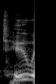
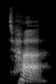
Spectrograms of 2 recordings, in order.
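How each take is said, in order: First: To with a full oo vowel, like two. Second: Tuh with a short, unstressed vowel; reduced tuh. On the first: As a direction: say to clearly as TOO. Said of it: "instead of". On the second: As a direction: say to as a quick, soft tuh. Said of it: "if I'm saying". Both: Shown as a demonstration.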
